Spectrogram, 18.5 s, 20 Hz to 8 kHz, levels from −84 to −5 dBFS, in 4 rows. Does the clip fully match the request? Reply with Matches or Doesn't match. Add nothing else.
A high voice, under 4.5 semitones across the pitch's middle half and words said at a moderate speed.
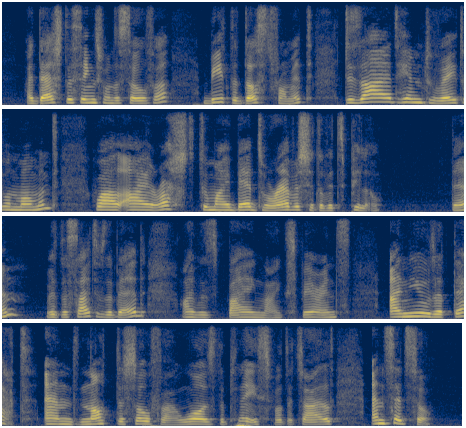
Matches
